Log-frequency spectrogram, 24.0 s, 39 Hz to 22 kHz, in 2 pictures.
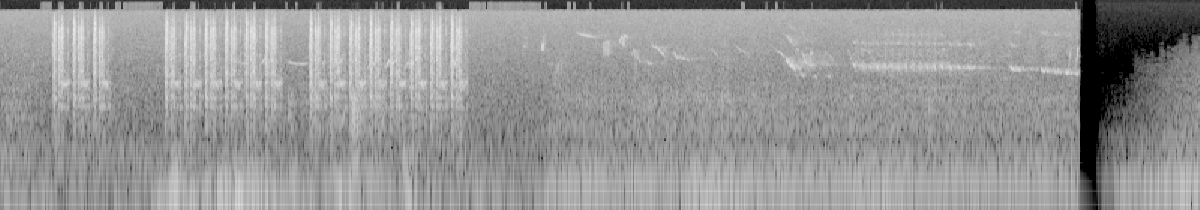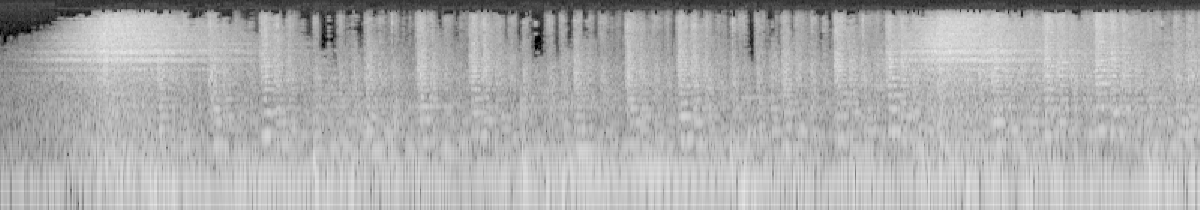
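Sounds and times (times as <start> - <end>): bird chirps: 0.5 - 10.8
steady low rumble: 11.0 - 24.0.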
